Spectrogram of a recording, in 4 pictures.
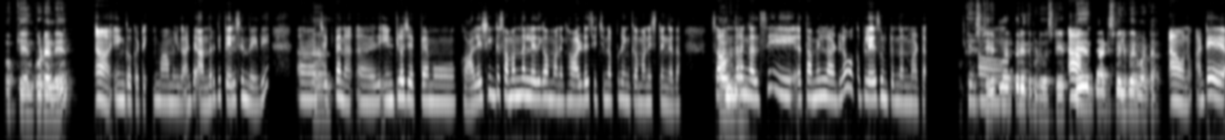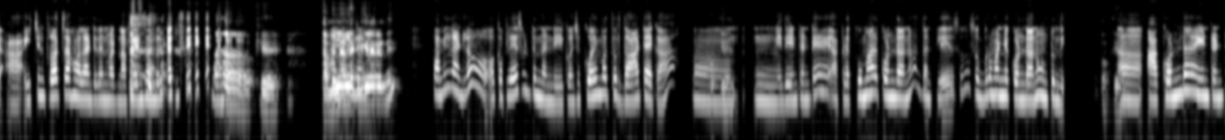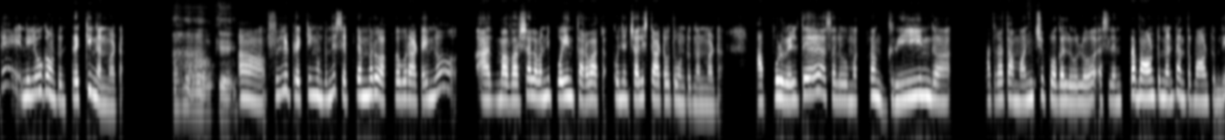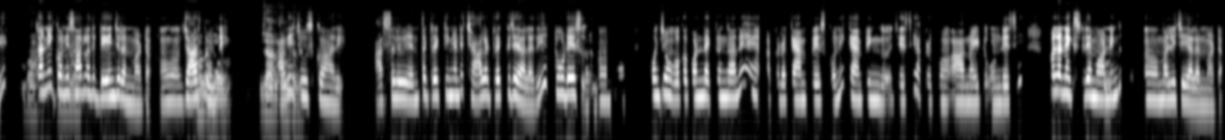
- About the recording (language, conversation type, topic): Telugu, podcast, స్నేహితులతో కలిసి చేసిన సాహసం మీకు ఎలా అనిపించింది?
- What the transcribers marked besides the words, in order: other background noise; in English: "సో"; in English: "స్టేట్"; chuckle; laughing while speaking: "కలిసి"; in English: "స్టార్ట్"; in English: "గ్రీన్‌గా"; in Hindi: "వాహ్!"; in English: "ట్రెక్"; in English: "టూ"; unintelligible speech; in English: "క్యాంపింగ్"; in English: "నెక్స్ట్ డే మార్నింగ్"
